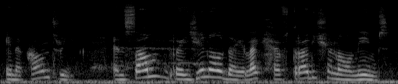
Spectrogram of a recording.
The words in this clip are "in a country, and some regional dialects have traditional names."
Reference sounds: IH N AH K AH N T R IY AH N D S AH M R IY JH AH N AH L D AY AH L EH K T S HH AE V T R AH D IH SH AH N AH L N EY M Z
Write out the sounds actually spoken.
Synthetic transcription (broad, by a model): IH N AH K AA N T R IY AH N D S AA M R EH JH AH N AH L D AY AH L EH K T HH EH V T R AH D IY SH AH N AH L N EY M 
